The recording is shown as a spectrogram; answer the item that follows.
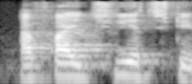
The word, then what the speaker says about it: fight: F-I-G-H-T, fight, we are not pronouncing G.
